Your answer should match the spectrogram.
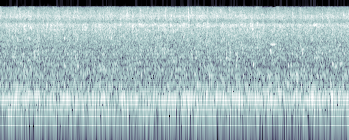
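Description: Steady rush of water circulating through a saltwater aquarium, with a faint steady pump hum under it.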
